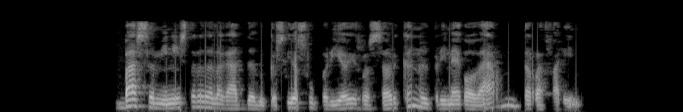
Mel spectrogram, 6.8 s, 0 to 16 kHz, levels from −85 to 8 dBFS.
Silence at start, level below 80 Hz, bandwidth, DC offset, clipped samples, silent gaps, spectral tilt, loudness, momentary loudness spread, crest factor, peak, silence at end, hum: 1.15 s; -60 dBFS; 8.2 kHz; under 0.1%; under 0.1%; none; -4 dB/octave; -25 LUFS; 6 LU; 24 dB; -4 dBFS; 1.05 s; none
